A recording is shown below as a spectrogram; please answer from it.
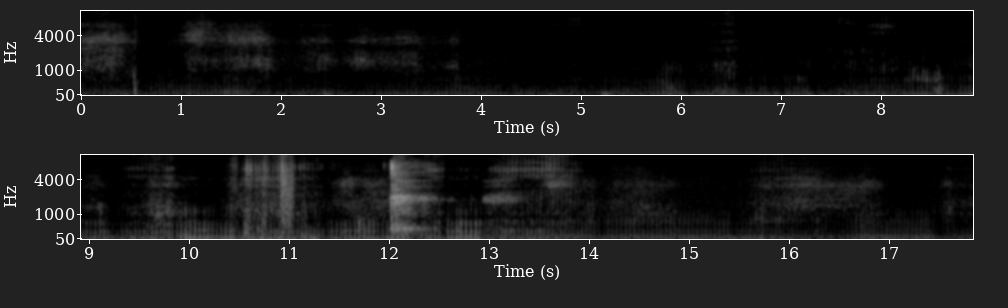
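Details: Mićo, a male tabby point Siamese cat, purrs loudly as he is brushed, a continuous low pulsing rumble that swells in the middle under bursts of rough brush scraping and rustling.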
